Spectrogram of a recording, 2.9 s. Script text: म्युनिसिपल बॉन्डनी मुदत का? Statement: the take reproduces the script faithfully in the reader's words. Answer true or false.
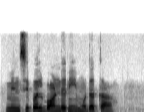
true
